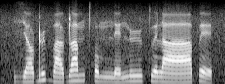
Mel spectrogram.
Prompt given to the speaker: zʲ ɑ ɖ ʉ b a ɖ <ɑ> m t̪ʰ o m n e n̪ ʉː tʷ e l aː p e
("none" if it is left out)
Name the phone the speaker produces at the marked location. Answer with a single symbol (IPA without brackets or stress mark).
a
